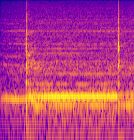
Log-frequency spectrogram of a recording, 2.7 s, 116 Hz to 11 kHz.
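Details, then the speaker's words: New Harbor Freight Hercules 8-inch bench grinder, first run after unboxing; smooth, quiet, steady mid-pitched hum with hardly any vibration, only light clicks; normal running. "Wow. Smooth. Quiet. Seems pretty good. Hopefully it holds up. Hardly any vibration at all. Man, that thing sounds great. Sounds powerful."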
